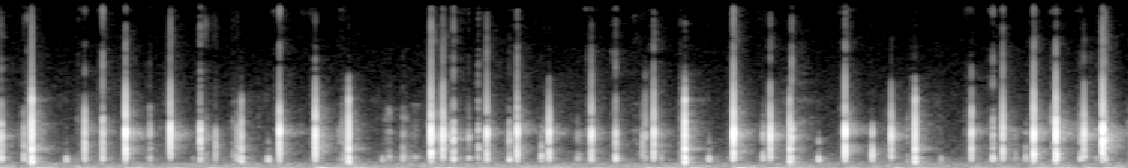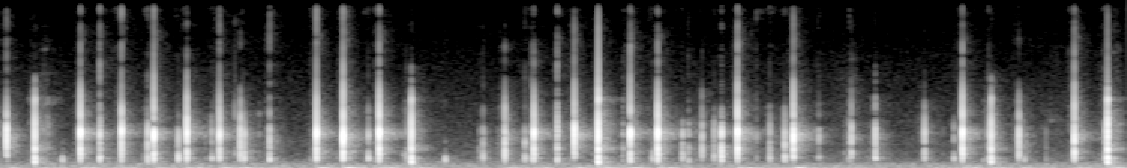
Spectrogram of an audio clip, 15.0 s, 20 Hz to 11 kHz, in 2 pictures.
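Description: Fingertip typing with both hands on a purple Xinmeng M71 mechanical keyboard with PBT keycaps. It produces a steady stream of short, sharp, bright clacks with a tone centered around 2 kHz, broken by a few brief pauses, over a faint low background hum.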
